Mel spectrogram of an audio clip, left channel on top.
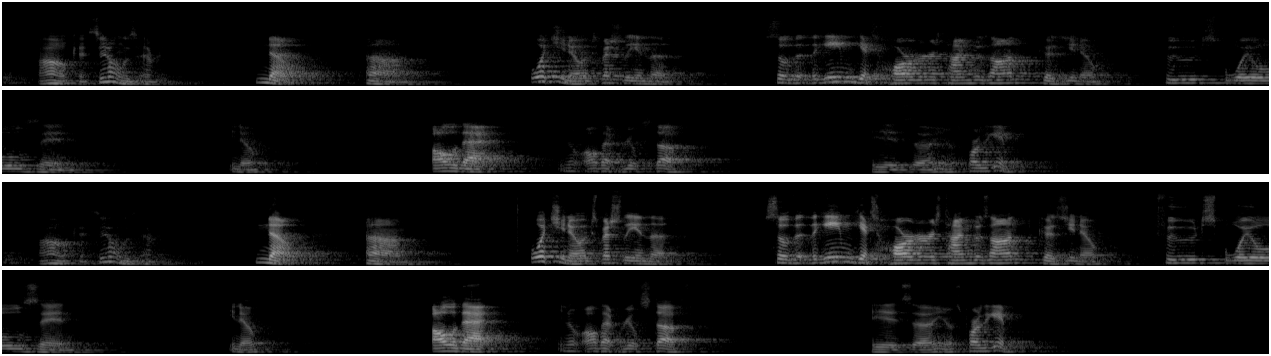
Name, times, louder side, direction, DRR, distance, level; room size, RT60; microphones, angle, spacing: voice 1, 0.4-1.7, left 5 dB, 55° left, 12 dB, 0.4 m, -45 dB
voice 2, 2.5-2.9 3.6-4.1 5.3-6.7 7.6-11.0 11.5-13.4 14.9-15.2 17.0-17.5 18.2-19.4 21.4-22.8, right 5 dB, 50° right, 9 dB, 0.6 m, -38 dB
8.2 x 5.7 x 4.4 m, 1.3 s
head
